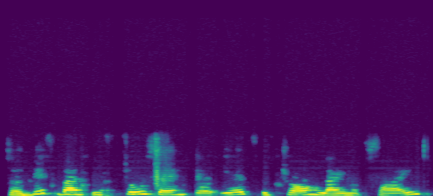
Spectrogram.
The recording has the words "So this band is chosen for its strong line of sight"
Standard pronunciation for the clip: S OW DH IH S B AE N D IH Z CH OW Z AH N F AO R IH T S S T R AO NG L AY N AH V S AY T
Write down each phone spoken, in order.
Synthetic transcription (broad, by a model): S OW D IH S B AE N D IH S CH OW S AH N F AO R IH T S S T R AO NG L AY N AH P S AY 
